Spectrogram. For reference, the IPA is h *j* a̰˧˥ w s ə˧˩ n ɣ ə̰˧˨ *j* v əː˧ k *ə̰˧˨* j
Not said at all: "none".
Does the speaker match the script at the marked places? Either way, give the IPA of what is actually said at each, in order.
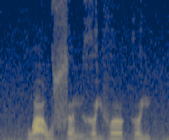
w, j, ə˧

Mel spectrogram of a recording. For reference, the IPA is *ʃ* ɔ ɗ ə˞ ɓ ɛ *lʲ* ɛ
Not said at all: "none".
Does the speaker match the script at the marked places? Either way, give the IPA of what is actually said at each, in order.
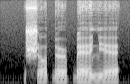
ʃ, lʲ

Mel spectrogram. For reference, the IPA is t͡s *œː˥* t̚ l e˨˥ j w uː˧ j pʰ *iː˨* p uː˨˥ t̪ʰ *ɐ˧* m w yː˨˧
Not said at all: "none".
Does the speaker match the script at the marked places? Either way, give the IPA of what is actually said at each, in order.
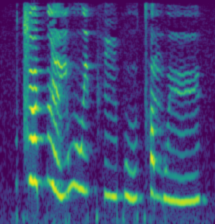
œː˥, iː˨˧, ɐ˧

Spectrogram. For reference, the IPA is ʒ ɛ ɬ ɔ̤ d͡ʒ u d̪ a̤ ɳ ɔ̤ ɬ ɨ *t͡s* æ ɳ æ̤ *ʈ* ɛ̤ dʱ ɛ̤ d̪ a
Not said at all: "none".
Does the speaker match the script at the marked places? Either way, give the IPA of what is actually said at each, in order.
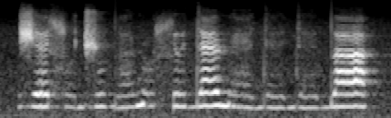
d, dʱ

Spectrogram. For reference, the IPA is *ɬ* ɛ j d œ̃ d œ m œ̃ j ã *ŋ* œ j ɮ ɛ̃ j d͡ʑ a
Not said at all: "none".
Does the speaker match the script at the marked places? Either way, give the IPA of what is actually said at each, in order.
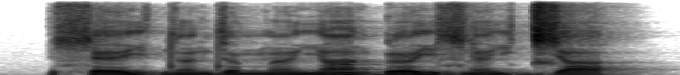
ɬ, ɠ

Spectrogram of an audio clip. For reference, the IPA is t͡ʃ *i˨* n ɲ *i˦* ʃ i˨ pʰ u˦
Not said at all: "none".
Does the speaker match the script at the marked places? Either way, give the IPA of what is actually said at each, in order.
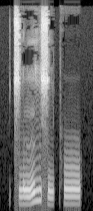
i˨, i˦

